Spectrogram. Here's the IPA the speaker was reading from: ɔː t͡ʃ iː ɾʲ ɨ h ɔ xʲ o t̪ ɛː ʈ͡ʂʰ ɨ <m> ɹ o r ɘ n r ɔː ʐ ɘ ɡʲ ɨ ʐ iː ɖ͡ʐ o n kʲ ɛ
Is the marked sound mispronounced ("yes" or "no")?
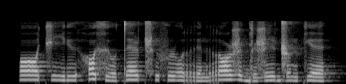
yes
